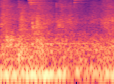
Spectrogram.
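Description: A dog whimpers softly during an obedience training session, a thin, continuous whine running low and steady through the short stretch, with no talk over it.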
